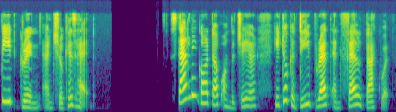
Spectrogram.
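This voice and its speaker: A woman reading a children's story aloud in an expressive, emphatic way. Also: mid-range voice, slow, lo-fi sound. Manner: animated, emphatic delivery for children.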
